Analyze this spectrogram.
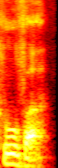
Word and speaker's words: Cuba: would say Havana Kuba but it's actually Habana Kuba Kuba Kuba like a Q huh cu Va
